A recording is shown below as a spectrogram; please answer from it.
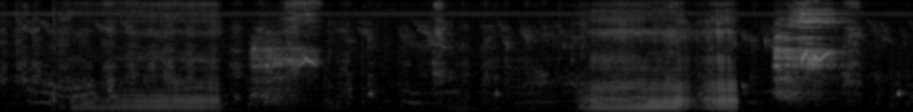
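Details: A dog snoring: two long, low, buzzy rumbling snores about five seconds apart, with softer breathy sounds between them.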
